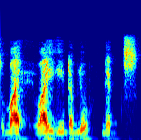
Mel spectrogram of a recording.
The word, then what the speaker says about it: Unix: Later on, it was written in C language and named as Unix, pronounced as YEW, Nix.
